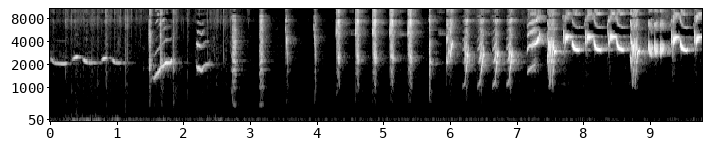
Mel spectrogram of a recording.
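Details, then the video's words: Caged black-winged myna singing continuously outdoors and when handled: slurred whistles open, then accelerating clicky chips building into loud looping whistled phrases. "Burung Jalak Putih Gacorrrnya Edan"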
